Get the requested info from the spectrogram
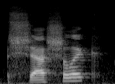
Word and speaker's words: shashlik: Well, I know I pronounced it like shellac, but it's actually like shashlik.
